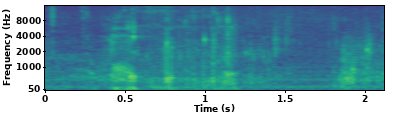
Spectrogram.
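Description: sipping a drink

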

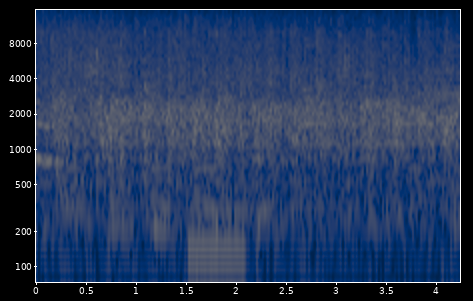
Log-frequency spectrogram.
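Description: audience round of applause

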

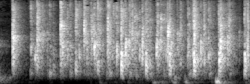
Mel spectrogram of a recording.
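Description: audience applause

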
